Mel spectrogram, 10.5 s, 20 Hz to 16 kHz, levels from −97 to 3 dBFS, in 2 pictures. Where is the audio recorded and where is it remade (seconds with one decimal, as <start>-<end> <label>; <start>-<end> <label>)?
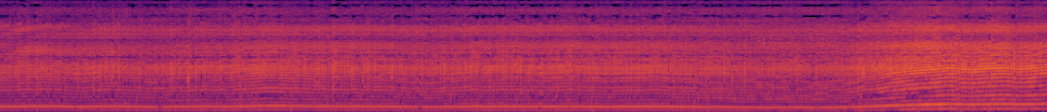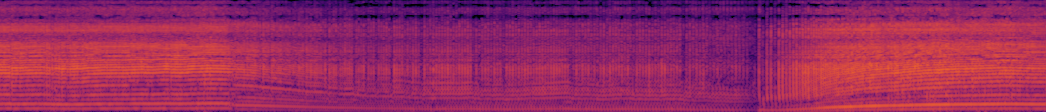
0.0-10.5 recorded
